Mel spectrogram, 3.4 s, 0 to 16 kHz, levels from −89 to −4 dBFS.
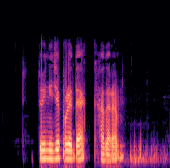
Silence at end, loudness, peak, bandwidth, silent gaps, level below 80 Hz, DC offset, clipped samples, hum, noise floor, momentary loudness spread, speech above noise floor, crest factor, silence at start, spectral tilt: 0.55 s; -16 LUFS; -2 dBFS; 7.2 kHz; none; -50 dBFS; under 0.1%; under 0.1%; none; -49 dBFS; 20 LU; 33 dB; 16 dB; 0.8 s; -8 dB/octave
